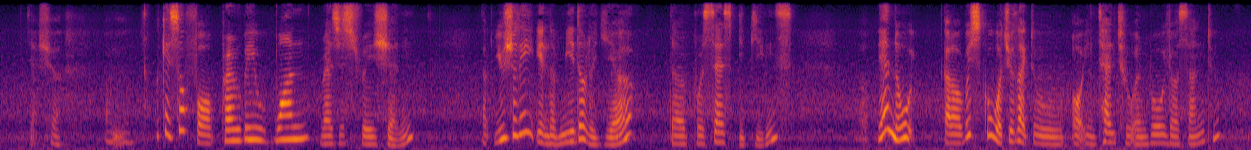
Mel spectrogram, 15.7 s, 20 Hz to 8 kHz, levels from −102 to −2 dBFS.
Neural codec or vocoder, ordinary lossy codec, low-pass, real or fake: codec, 16 kHz in and 24 kHz out, 1 kbps, XY-Tokenizer; none; 7.2 kHz; fake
